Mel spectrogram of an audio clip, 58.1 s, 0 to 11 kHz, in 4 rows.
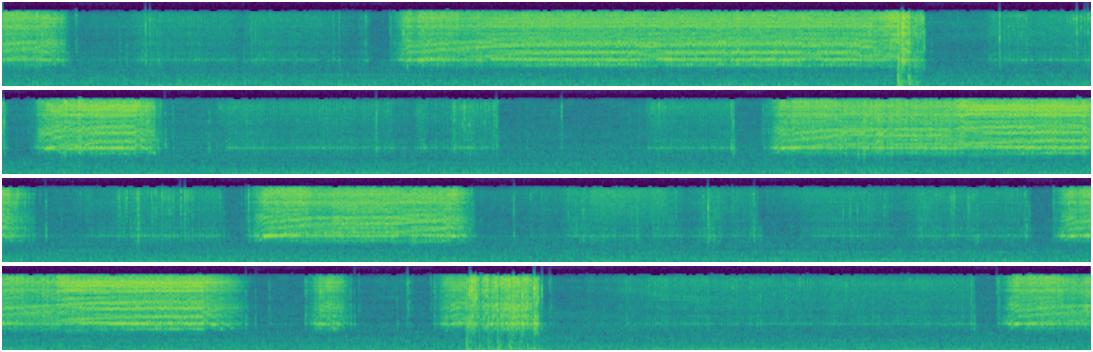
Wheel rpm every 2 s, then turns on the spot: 40, 20, 50, 160, 160, 160, 30, 70, 40, 20, 20, 10, 90, 160, 80, 30, 120, 80, 10, 20, 20, 70, 160, 30, 40, 40, 20, 20, 80.
0-4 12-14 16-24 30-32 34-42 50-56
